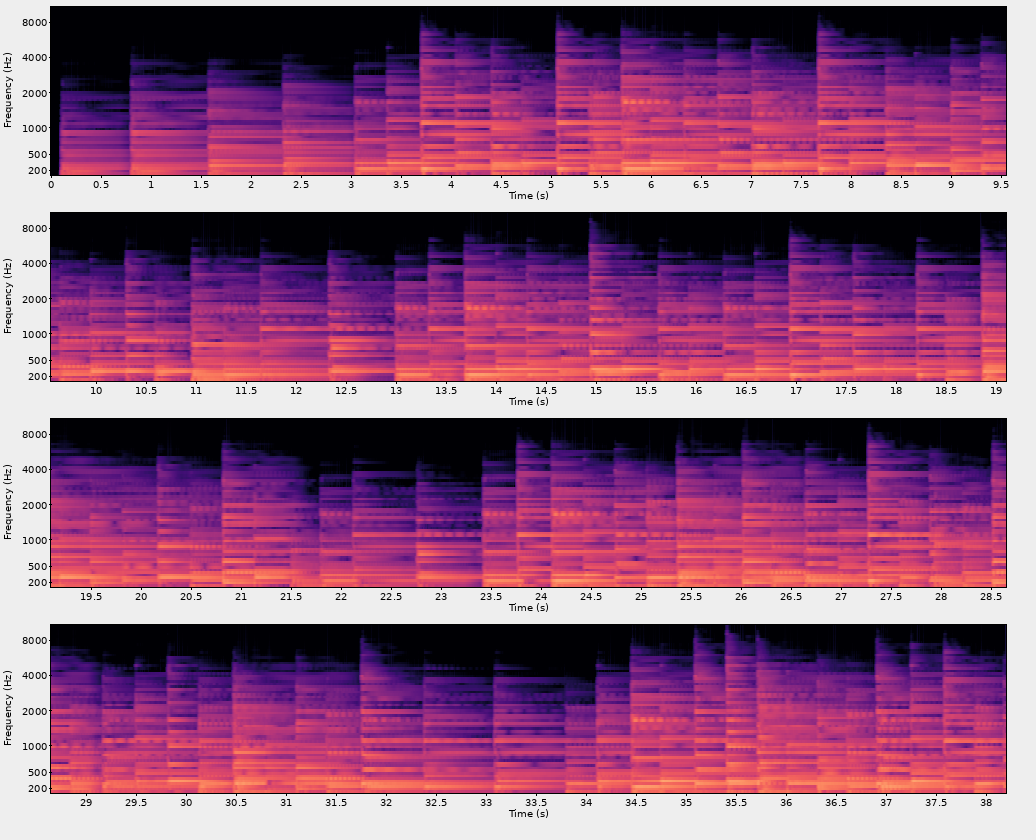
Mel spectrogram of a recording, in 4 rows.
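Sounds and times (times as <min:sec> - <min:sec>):
piano: 0:00.0 - 0:38.2.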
